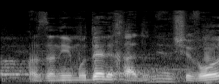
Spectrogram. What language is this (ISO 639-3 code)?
heb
